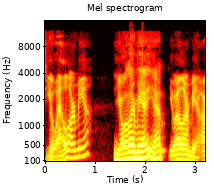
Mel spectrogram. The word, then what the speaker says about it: Joel Armia: We're here today to talk about a player whose first name I'm going to ask you to clarify pronunciation. I believe it's Joel Armia? Joel Armia, yeah.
